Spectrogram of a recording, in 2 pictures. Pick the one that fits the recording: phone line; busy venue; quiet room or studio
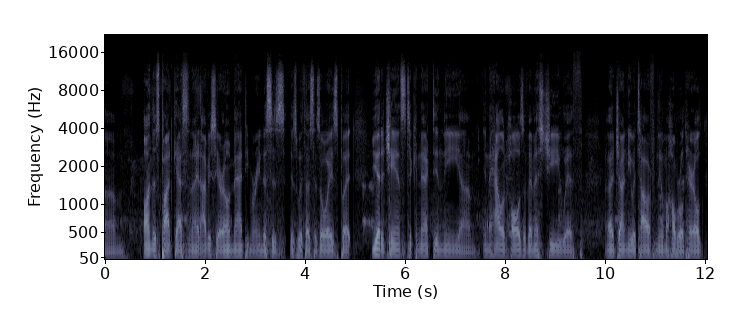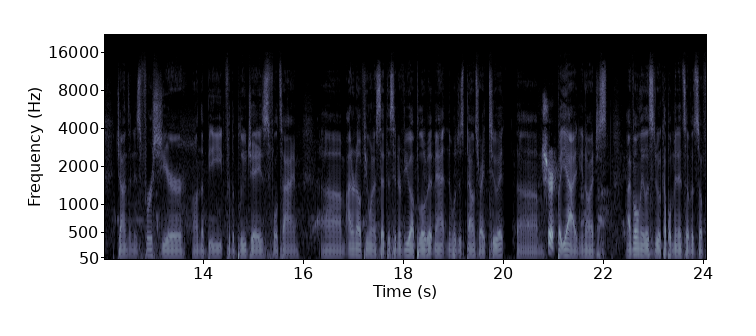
busy venue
